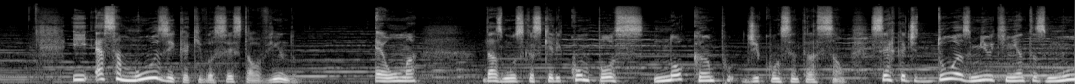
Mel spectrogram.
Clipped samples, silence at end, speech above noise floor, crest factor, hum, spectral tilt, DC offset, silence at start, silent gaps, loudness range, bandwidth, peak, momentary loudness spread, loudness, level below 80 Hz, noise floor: under 0.1%; 0 s; 20 dB; 12 dB; none; -5 dB/octave; under 0.1%; 0 s; none; 2 LU; 16.5 kHz; 0 dBFS; 17 LU; -13 LUFS; -48 dBFS; -32 dBFS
